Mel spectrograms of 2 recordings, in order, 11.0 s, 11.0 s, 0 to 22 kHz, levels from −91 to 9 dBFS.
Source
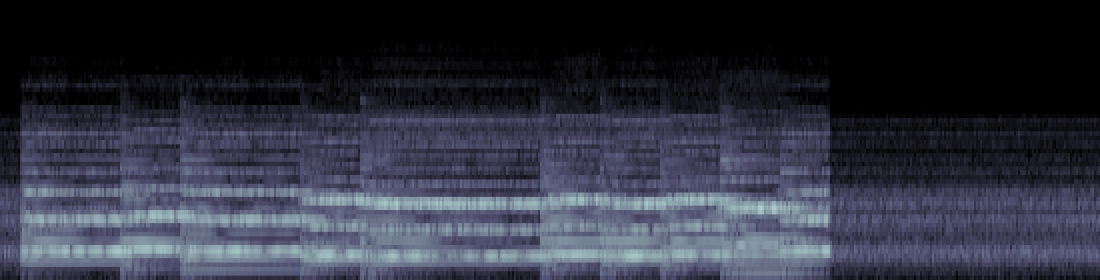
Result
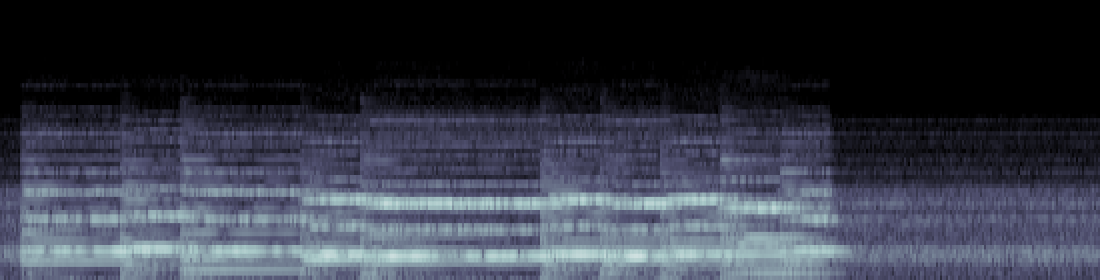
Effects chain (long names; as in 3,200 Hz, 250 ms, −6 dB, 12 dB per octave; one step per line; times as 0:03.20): spectral tilt −3.5 dB per octave
convolution reverb RT60 0.50 s, pre-delay 3 ms, DRR 1.5 dB
level +3 dB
